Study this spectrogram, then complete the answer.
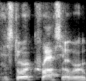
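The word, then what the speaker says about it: Historic X-Over: Historic X Over, pronounced Historic Crossover, was a professional wrestling event co-promoted by New Japan Pro Wrestling.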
